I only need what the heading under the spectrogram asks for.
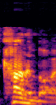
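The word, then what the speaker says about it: Kanabō: I keep saying Kanobo, but it's a Kanabo, I believe.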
